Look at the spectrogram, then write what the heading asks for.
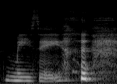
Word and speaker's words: Meze: Thank you to the person who taught me how to say it, Meze.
